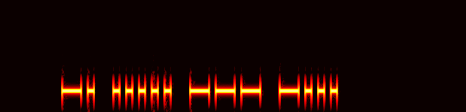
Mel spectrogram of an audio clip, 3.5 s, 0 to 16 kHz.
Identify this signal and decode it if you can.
Morse code, heard as a keyed tone, about 25 wpm, 700 Hz. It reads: N5OB
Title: USA Call Signs - 4 Characters - Repeated 2x - 25wpm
